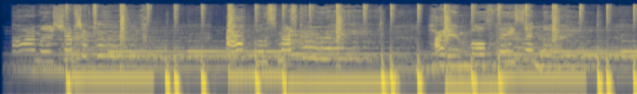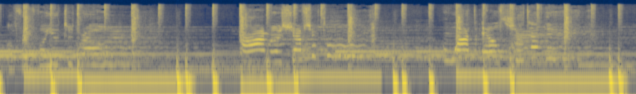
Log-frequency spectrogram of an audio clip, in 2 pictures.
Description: Hip Hop, ringtones

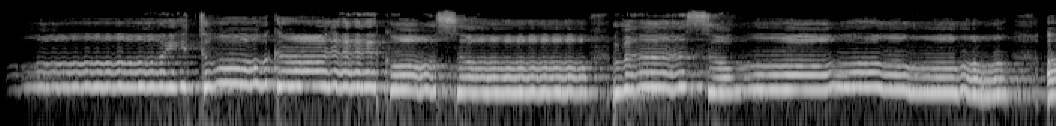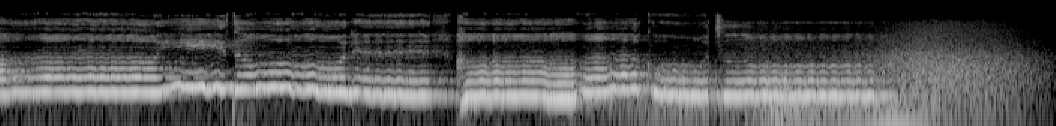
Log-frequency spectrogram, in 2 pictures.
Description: Ska

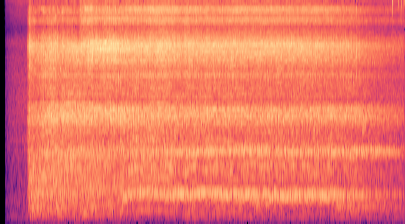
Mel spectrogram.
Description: Entrance; Scrake

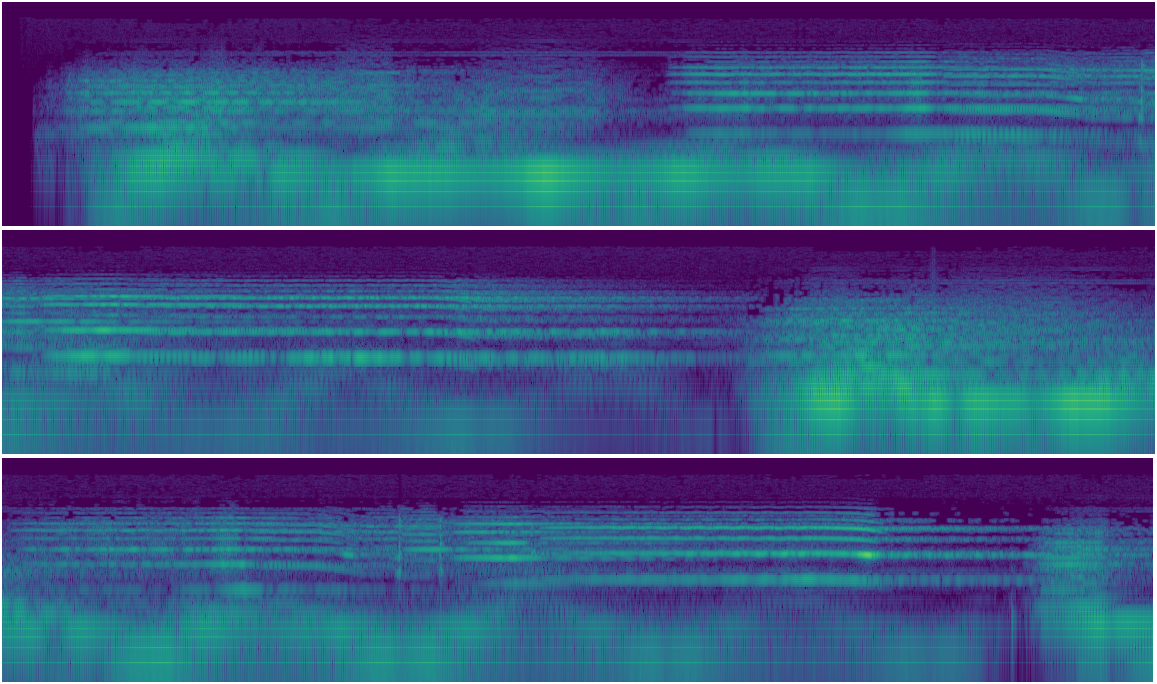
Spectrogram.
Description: fretless guitar with a bow

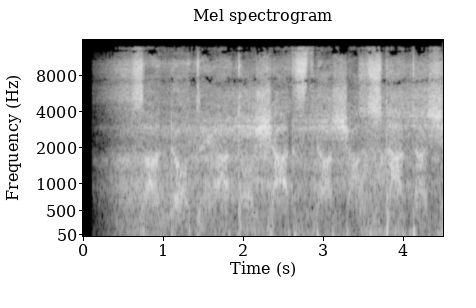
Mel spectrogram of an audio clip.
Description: demon voices; ringtones

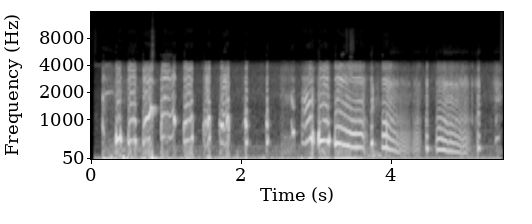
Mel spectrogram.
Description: baby laugh nice; children

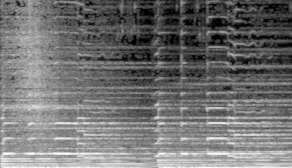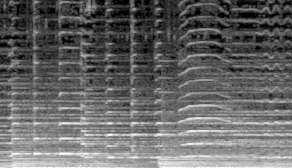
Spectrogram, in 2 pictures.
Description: Romantic

